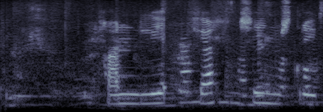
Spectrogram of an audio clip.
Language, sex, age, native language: Icelandic, female, 10, Icelandic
